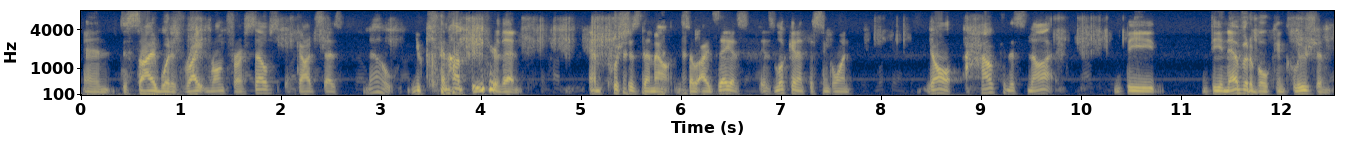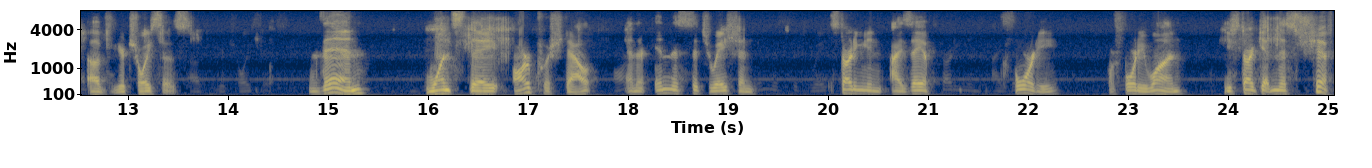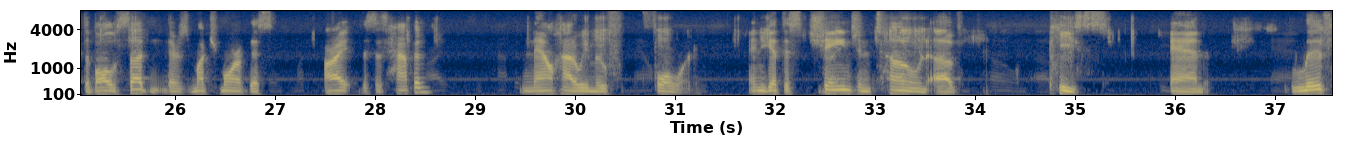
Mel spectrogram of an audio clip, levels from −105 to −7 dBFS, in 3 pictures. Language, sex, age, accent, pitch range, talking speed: English, male, 30-49, American, 100-120 Hz, 155 wpm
